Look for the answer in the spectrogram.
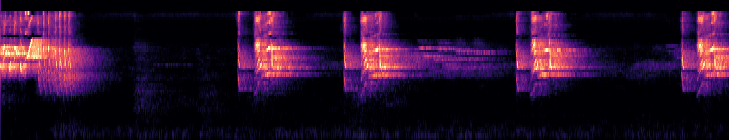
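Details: European greenfinch song for stimulating other birds to sing and mate, here in short separate bursts: several brief buzzy twitters roughly every one to two seconds with quiet gaps between.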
